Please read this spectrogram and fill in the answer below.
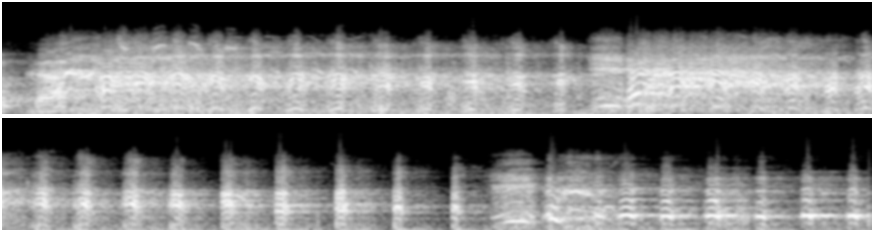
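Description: A man laughing loudly and at length. Long stretches of laughter give way to rapid rhythmic ha-ha pulses, about three or four a second, in the second half.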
